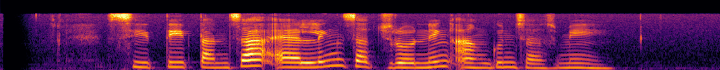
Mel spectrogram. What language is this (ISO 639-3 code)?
jav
